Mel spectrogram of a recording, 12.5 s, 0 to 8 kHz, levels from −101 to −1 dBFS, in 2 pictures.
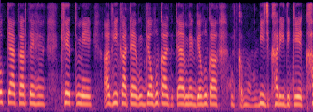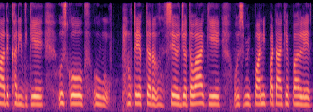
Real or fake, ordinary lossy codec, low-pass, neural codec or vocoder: fake; none; 7.2 kHz; codec, 16 kHz, 2 kbps, FunCodec, trained on LibriTTS, 25 frames a second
